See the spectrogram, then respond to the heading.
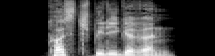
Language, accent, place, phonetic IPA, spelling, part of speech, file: German, Germany, Berlin, [ˈkɔstˌʃpiːlɪɡəʁən], kostspieligeren, adjective, De-kostspieligeren.ogg
- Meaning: inflection of kostspielig: 1. strong genitive masculine/neuter singular comparative degree 2. weak/mixed genitive/dative all-gender singular comparative degree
